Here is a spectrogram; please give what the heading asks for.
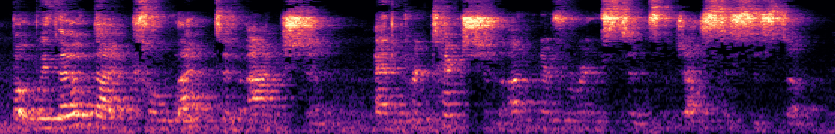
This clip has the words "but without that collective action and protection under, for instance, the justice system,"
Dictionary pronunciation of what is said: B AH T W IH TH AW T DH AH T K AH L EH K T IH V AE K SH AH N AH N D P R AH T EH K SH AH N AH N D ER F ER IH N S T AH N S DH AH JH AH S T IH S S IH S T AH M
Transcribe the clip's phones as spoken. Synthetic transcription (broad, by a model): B AH T W IH TH AW T DH AH T K AH L EH K T IH V AE K SH AH N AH N P R AH T EH K SH AH N AH N D ER F ER IH N S T AH N S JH AH S T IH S S IH S T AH M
